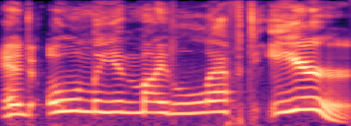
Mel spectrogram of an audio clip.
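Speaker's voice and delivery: high, rising incredulous complaint; exasperated disbelief. Real, not acted. Viewer complaining about bad audio, exasperated. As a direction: climb in pitch with indignation. Ranting at a too-quiet audio clip.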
